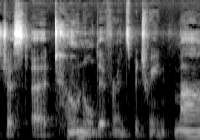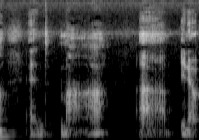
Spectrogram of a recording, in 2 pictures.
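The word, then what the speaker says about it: 骂: sound because it's said somewhat forcefully with a down tone uh so with ma it would be said ma ma and that word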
